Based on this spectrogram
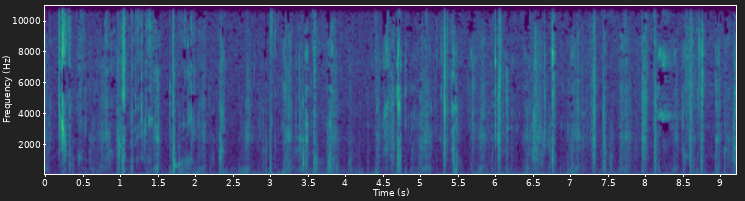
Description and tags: This sound is "grosser" than a porn scene. Too much fluid. Actually this sound really shows off the noise in the small diaphragm condenser compared to the large. You can easily hear the noise on one of the channels over powers the other. Again, this for the experiment of hearing the noise in mics and preamps.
